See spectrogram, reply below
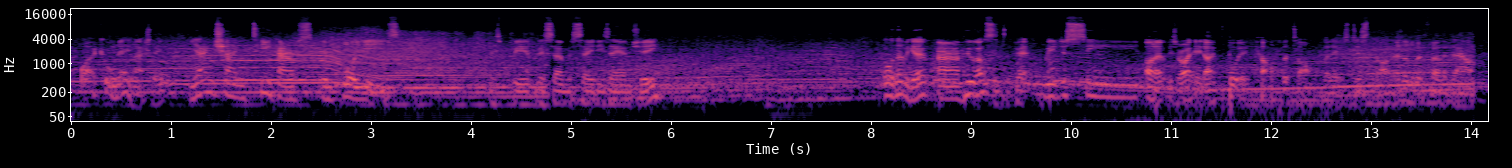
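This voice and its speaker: A man with a slightly croaky voice, calling a sim race live in a chatty, excitable way that jumps to sudden calls of the action. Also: medium pitch, normal speed, loud music behind the voice. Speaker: sim racing commentator. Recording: loud game engine noise under the voice.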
